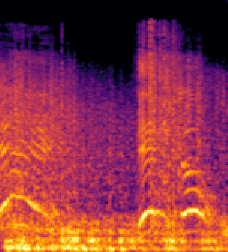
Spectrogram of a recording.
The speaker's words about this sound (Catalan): I aquests trons?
